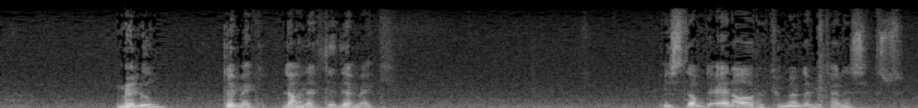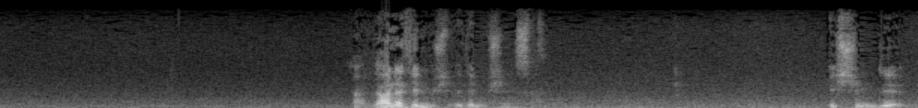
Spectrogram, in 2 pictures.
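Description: A middle-aged man speaks calmly in short bursts with pauses, close to a microphone.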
